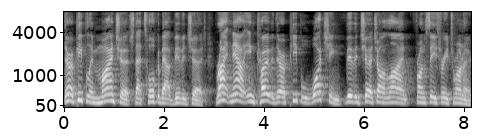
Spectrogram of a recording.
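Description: In an animated tone, a man with an Australian accent and fairly high pitch talks at a moderate pace. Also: lively intonation, hardly any pauses. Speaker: guest pastor. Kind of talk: sermon. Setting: recorded for online church stream.

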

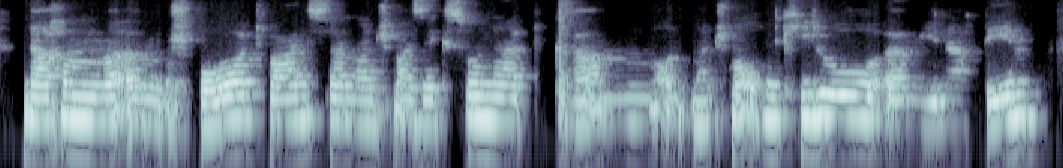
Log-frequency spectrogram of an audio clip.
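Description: A woman's dark, mellow voice at a very slow pace, with fairly even intonation and hardly any pauses. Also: medium pitch for a woman. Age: 50s. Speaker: dental prophylaxis assistant, weight-loss client. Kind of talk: interview testimony. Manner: hesitant, many fillers.

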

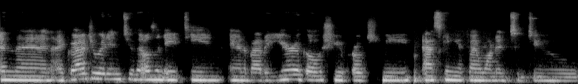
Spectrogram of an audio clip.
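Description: A woman talks in an ordinary speaking voice at a medium pitch. Her pace is moderate and her intonation fairly even. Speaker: research technician. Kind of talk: interview.

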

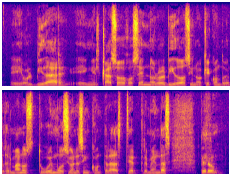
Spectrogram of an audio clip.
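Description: An unremarkable speaking voice from a man at medium pitch and a moderate pace, on a very clean recording with a silent background. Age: 40s. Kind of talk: religious discussion on family and Bible.

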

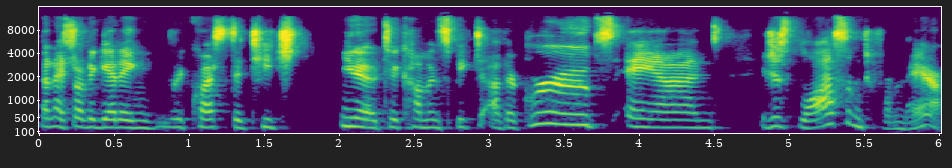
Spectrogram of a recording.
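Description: Against a quiet background, a woman with a plain, everyday voice speaks at a moderate pace, her fairly high pitch showing ordinary pitch variation. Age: 50s. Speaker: author and speaker. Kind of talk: casual interview chat.

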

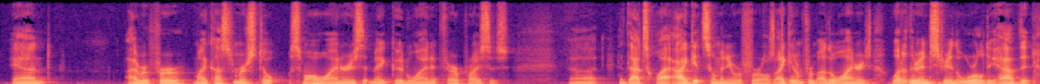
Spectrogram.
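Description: Using a normal speaking voice, a man talks at a moderate pace in a fairly low pitch with ordinary pitch variation. The recording is very clean, with a silent background. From part Canadian. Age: 60s. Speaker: winemaker. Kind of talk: casual chat. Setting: tasting room.

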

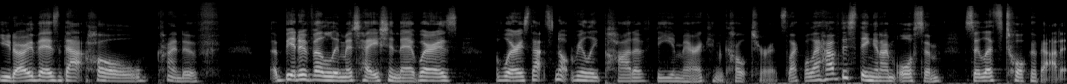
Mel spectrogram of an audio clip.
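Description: A woman with an Australian accent speaks at a fairly quick pace with fairly even intonation. The recording is very clean, with a silent background. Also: fairly low pitch for a woman. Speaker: podcast host and astrologer. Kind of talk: interview conversation.

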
